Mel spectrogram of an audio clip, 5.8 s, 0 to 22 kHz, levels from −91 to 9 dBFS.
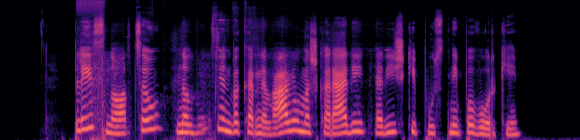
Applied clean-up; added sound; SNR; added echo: neural mask model DeepFilterNet 3.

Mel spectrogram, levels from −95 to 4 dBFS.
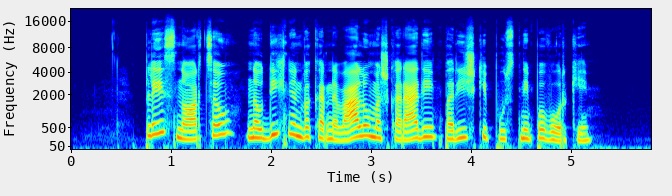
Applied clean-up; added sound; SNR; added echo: none; none; none; none.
